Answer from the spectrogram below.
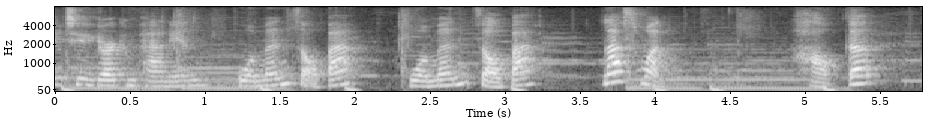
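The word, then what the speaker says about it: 好的: your companion last one how the how the how means okay all right sure the here is pronounced with a neutral tone very light and quick how if someone asks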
